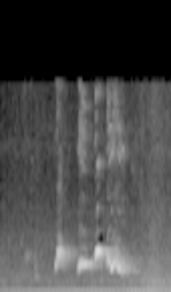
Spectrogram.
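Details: Red-whiskered bulbul delivering a single lively phrase of slurred whistled notes rising and falling, clear and close, with faint low hum behind.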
